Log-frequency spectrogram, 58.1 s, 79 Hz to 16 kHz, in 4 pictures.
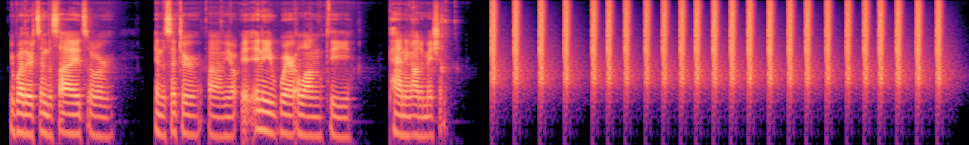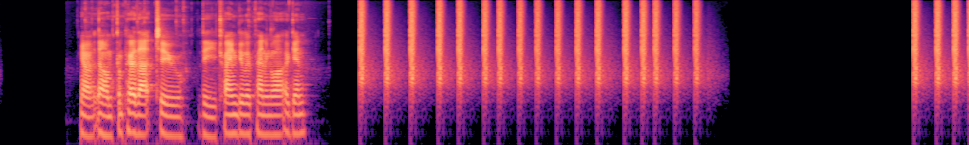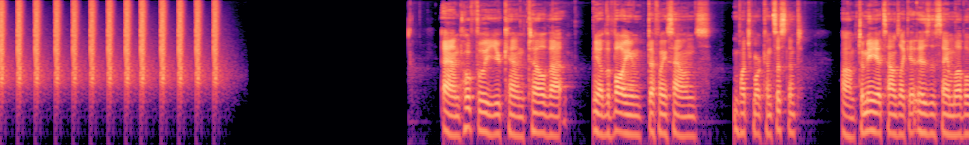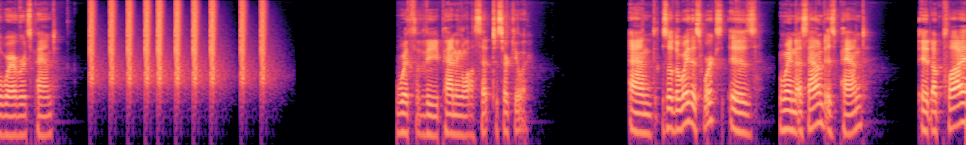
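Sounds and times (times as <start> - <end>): drum machine hand-clap: 7.4 - 14.4, 20.0 - 25.3, 28.2 - 32.6, 45.0 - 47.9
hand clap drum sample: 45.0 - 47.6.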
